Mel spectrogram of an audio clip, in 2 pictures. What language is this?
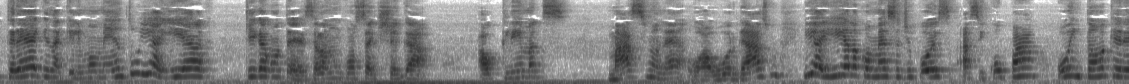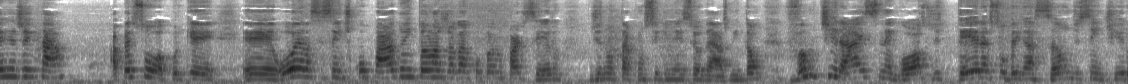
Portuguese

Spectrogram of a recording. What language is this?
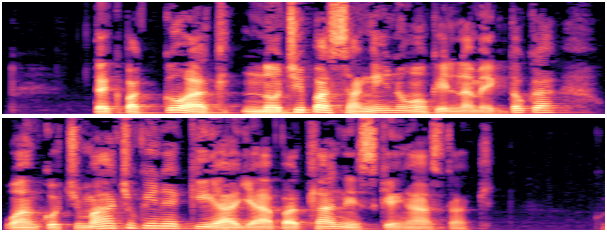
Orizaba Nahuatl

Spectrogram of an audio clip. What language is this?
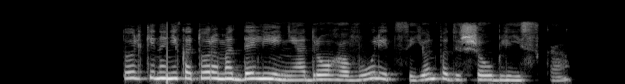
Belarusian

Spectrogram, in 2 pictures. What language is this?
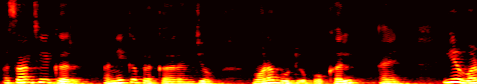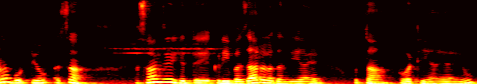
Sindhi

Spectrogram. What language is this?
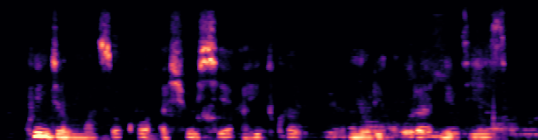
Kinyarwanda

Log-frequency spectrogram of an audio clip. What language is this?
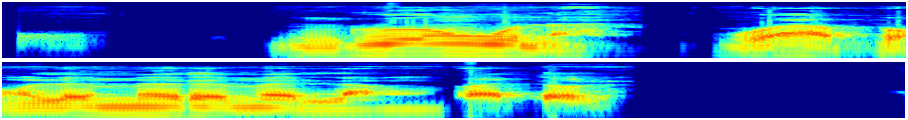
Kwasio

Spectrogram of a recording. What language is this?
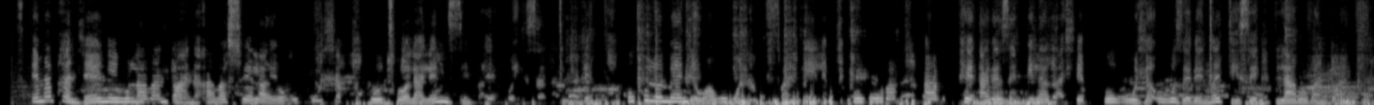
North Ndebele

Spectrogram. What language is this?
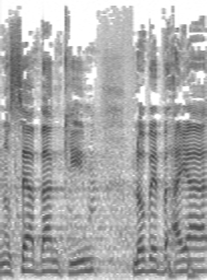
Hebrew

